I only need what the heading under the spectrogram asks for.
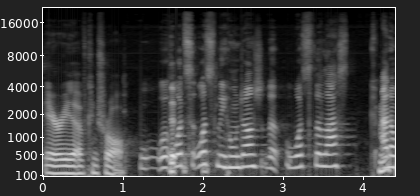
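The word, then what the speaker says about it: Li Hongzhang: with china china's diplomat lee hong shang hong li hong jong okay okay but what she said splitting up the tonkin area between french and chinese area of control what's what's li hong jong what's the last i don't want to get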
